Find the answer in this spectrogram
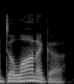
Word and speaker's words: Dahlonega: Also, Ryan, the Georgian delegation and some New Yorkers have politely requested a pronunciation update. It's Tioga for Tioga County, New York, and roughly Dahlonega for Dahlonega, Georgia.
